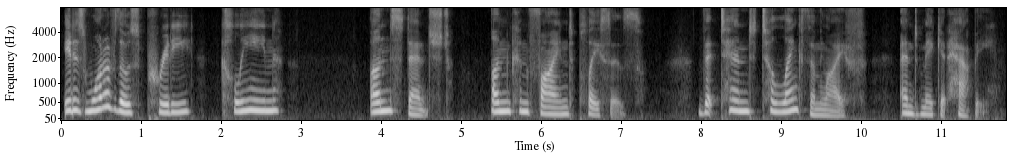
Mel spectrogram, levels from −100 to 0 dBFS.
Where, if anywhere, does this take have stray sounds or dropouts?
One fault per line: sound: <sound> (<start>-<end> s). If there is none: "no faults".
no faults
